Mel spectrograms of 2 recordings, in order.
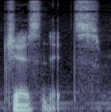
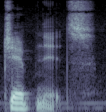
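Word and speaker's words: Jeßnitz: you can correct me i think it's called jessnitz because i always called it jebnitz because it looks like a b obviously uh but you pronounce the weird looking b as an s or at least i think so right let's not screw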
